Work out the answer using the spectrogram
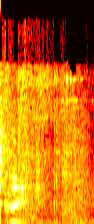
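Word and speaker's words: Crete: Are you the one who made fun of me for pronouncing crate in my YouTube comment?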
